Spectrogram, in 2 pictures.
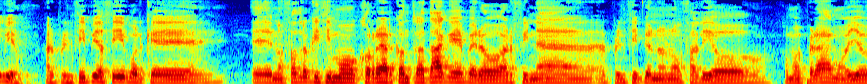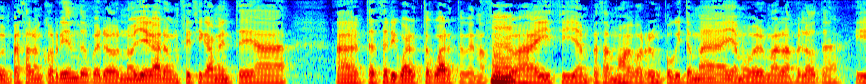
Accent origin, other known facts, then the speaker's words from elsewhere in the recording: Ubrique, Andalusia, Spain; pero se podría llamar Ubrique, porque la mayoría somos de Ubrique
